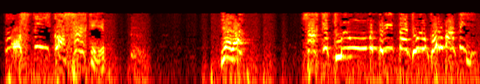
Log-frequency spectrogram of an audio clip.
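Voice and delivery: high, strained cry of a preacher; high pleading preaching. Acted. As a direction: plead it at the top of the voice. Preacher pleading at full force. (khotbah melengking penuh ratapan)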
